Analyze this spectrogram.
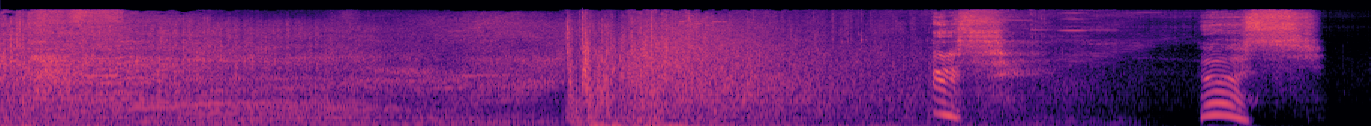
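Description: A heavy creature crashes to the ground with a deep thud and rumble.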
